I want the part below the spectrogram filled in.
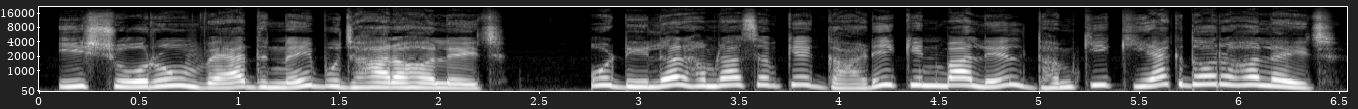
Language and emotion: Maithili, fearful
